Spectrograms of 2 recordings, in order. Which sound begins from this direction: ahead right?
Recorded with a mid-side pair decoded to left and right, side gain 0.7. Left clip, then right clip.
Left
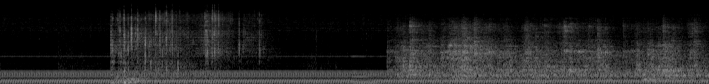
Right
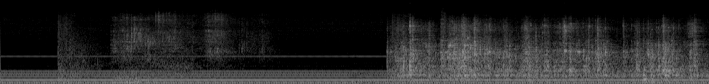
A rattle, at 3.9 s.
